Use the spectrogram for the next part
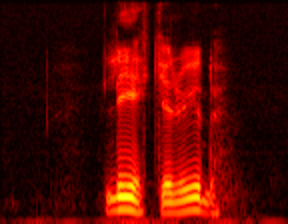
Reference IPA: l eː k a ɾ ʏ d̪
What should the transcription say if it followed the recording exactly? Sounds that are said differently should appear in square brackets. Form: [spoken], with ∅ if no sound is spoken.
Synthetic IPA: l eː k [ə] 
